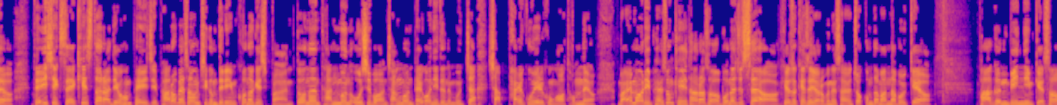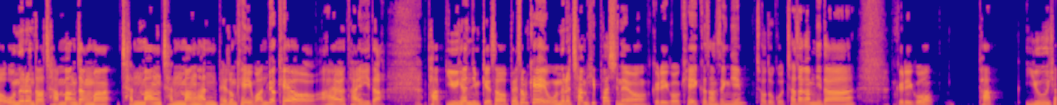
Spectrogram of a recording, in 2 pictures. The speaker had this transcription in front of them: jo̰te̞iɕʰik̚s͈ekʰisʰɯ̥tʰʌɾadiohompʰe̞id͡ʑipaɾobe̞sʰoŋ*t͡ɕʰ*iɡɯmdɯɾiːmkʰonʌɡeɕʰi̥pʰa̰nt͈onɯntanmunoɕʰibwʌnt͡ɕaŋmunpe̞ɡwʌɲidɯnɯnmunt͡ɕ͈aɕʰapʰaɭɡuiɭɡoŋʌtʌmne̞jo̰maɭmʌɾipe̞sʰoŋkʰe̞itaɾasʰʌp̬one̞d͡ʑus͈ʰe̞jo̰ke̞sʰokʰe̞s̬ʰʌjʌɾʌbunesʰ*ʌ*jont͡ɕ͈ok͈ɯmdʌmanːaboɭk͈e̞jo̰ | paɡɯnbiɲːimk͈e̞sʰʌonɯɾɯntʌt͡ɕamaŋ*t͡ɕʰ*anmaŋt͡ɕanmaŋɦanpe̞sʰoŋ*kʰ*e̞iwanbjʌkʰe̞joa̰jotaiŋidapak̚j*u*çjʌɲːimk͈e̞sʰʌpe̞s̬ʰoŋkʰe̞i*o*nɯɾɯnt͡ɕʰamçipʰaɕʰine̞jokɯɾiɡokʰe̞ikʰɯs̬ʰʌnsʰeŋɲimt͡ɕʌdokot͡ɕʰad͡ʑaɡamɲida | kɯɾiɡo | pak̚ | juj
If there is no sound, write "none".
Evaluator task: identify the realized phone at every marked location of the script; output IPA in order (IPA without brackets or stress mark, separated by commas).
t͡ɕ, a, t͡ɕ, kʰ, u, o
